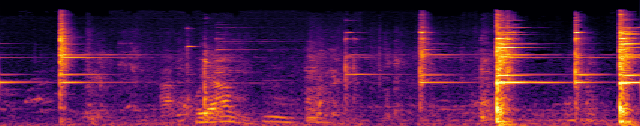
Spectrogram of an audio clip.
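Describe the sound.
A blacksmith's iron hammer strikes hot iron at a forge in Bulgwang-dong, Seoul, with five sharp, ringing metallic clangs, loud. A son wields the iron hammer while his nearly eighty-year-old father heats the iron. A single blow comes first, then quicker ones toward the end, with a voice speaking briefly in between.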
